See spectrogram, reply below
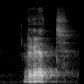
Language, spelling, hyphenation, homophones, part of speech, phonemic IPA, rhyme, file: Dutch, red, red, redt / Reth, verb, /rɛt/, -ɛt, Nl-red.ogg
- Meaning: inflection of redden: 1. first-person singular present indicative 2. second-person singular present indicative 3. imperative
